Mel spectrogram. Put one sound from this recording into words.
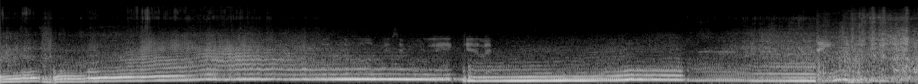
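A rally car engine revs hard and changes pitch through the gears.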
